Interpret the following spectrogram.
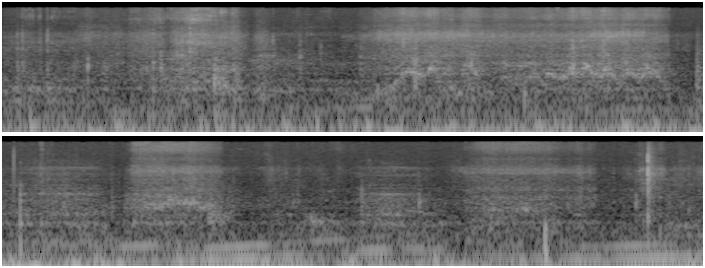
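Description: Paracord being drawn through a woven knot, the cord rubbing and swishing against the weave in several pulls of about a second each, with a few small ticks in between.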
